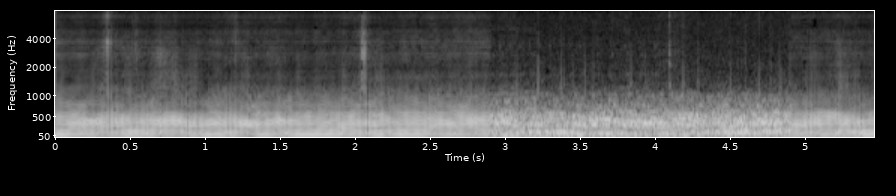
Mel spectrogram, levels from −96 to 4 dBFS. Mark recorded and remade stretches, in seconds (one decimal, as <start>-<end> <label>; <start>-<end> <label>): 0.0-2.9 remade; 2.9-4.9 recorded; 4.9-5.5 remade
